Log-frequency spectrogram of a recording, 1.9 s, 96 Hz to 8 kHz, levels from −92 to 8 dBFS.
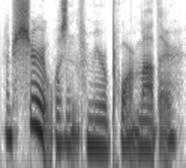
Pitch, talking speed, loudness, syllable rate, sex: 195 Hz, 255 wpm, -18 LUFS, 5.2 syllables/s, female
